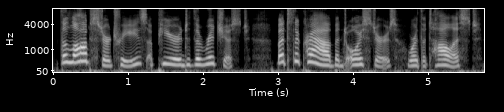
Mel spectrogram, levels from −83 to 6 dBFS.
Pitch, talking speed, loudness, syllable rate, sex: 255 Hz, 145 wpm, -19 LUFS, 4.2 syllables/s, female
